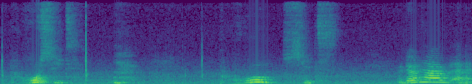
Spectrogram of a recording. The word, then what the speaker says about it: prosit: So, this one, prosit. Prosit.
